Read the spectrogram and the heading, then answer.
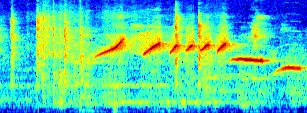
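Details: White-rumped shama song: clear whistled phrase of short rising slurred notes repeated quickly, then two longer level whistles stepping downward, preceded by a brief rough rustle.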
